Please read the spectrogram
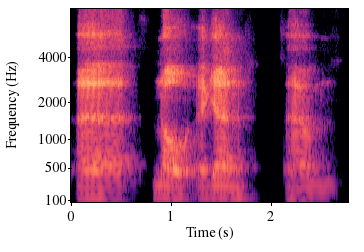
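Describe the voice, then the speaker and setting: Dutch-accented man, halting, roomy echo. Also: medium pitch, fairly even intonation, fairly bright tone. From Netherlands. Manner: halting, many restarts and repeated words. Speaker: guest. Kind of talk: casual chat. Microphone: headset on a video call.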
